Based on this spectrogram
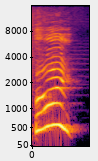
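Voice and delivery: shrill high shriek of fright; terrified scream. Real, not acted. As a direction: scream as the monster grabs you. Caught by monster.

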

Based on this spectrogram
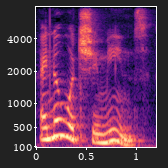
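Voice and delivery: ordinary delivery, nothing marked

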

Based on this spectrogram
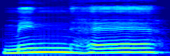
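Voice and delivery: "منها" with a distinct n before h; clear nun. Shown as a demonstration. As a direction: sound the ن of "منها" cleanly, slowly chanted. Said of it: "إظهار للنون".

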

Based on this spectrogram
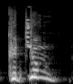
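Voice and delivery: high, loud play-acted sneeze; mock sneeze. A narrator's reading. Joe pretending to be Billy on peppered worm, mock sneeze. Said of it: "Then he'd sneeze again".

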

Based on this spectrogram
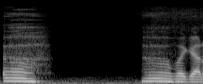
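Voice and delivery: tense, breath held in; talking over a held breath; holding breath. Real, not acted. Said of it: "I'm holding my breath".

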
